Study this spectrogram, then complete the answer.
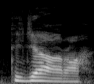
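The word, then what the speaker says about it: تجارة: তিজারা ব্যবসা তিজারা ব্যবসা এখানে যে আলিফ আছে একটু লম্বা করে বলতে লম্বা করে তিজারা তিজারা ব্যবসা তিজারা ব্যবসা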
